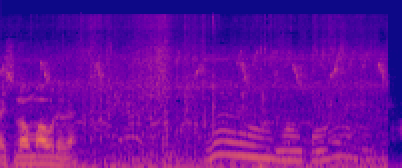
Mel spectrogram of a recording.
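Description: Quiet voices talking in the background, with faint high chirps repeating a few times a second; the sound cuts off abruptly just before the end.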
